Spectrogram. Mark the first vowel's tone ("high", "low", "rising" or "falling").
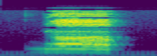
low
